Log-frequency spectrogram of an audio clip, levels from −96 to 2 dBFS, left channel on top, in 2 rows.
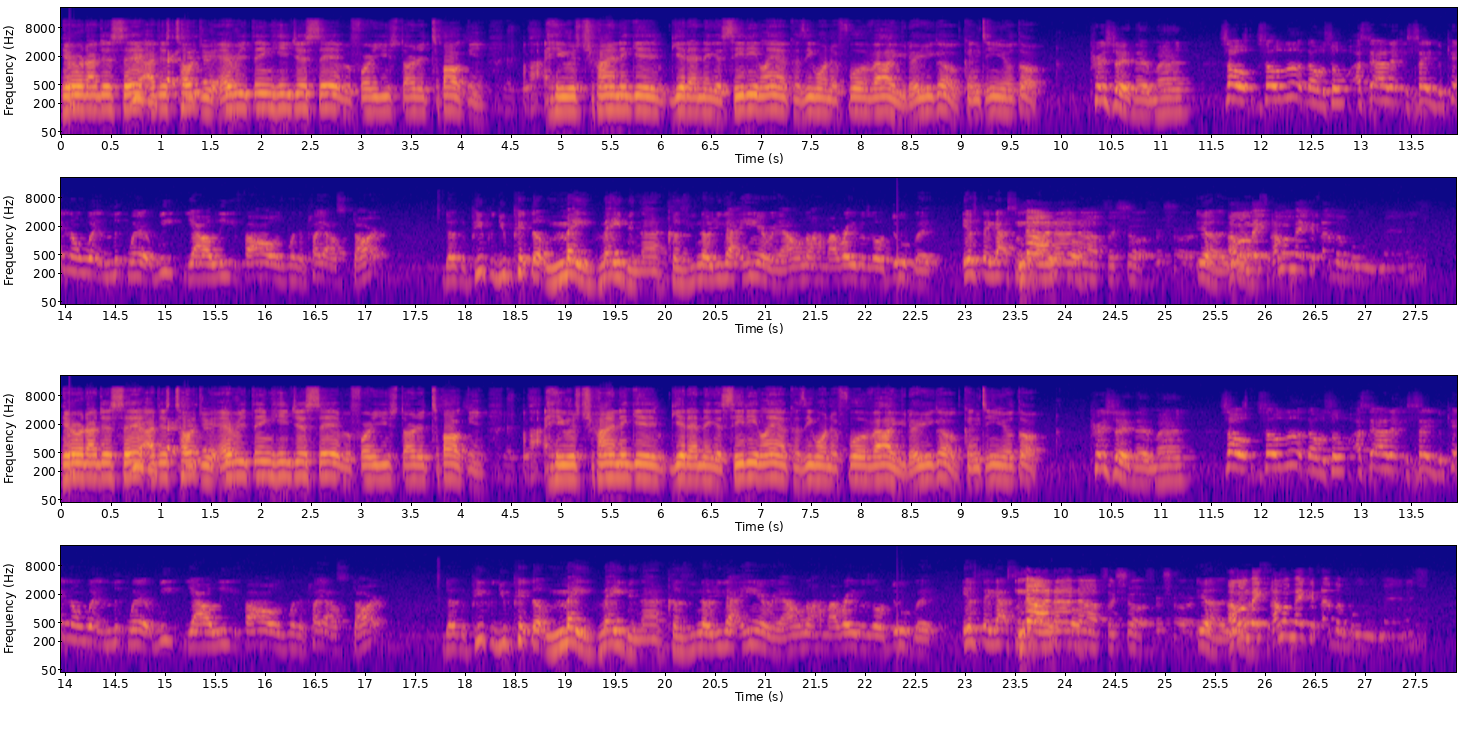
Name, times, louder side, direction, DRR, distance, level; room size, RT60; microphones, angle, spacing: voice 1, 0.0-4.2 4.7-9.8, right 1 dB, 20° right, 1.4 m, -31 dB
voice 2, 0.7-1.7 10.3-11.2 11.6-17.1 17.8-22.7 23.0-24.1 25.3-25.9, left 1 dB, 20° left, 2.0 m, -37 dB
voice 3, 23.5-24.8 25.1-25.3 25.6-27.6, right 4 dB, 75° right, 2.4 m, -36 dB
15.0 x 9.5 x 3.0 m
head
